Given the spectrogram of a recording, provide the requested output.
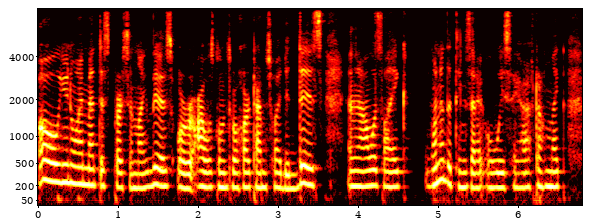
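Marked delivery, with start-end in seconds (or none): none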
